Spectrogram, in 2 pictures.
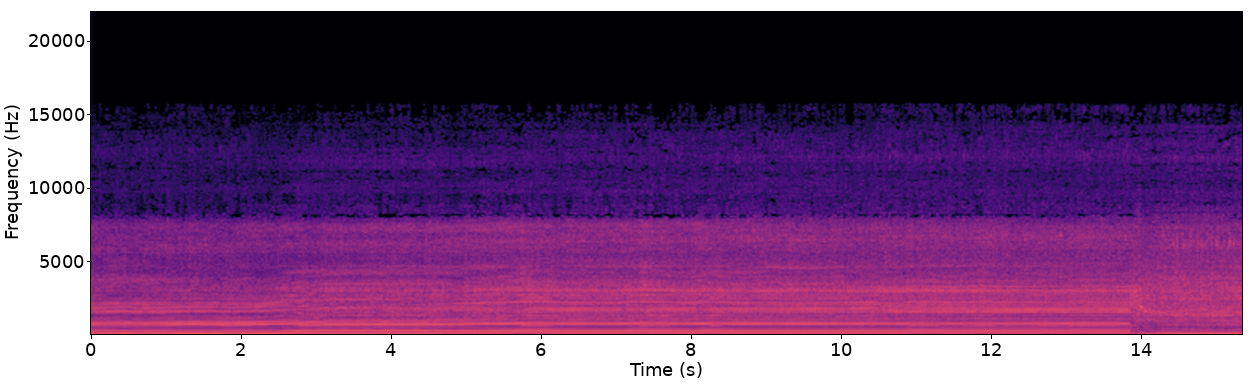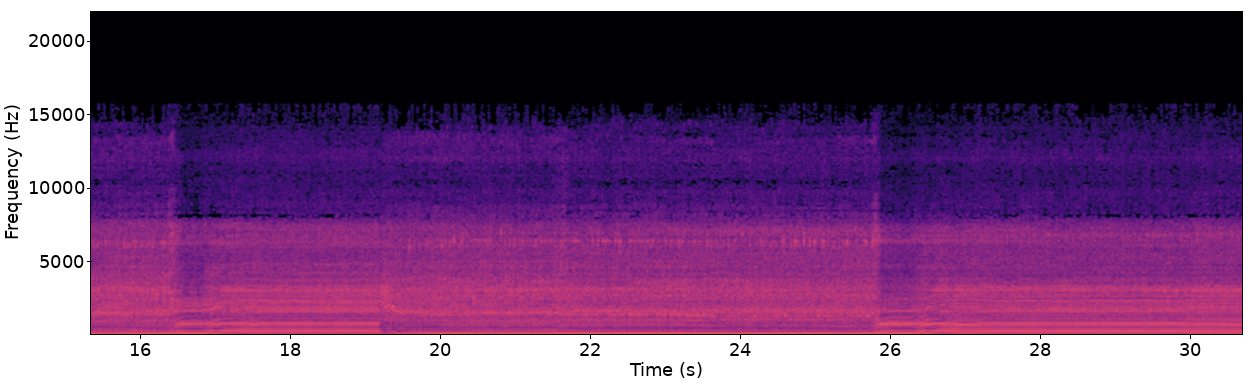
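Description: Datsu TR 555 brush cutter's small two-stroke engine running on the bench. Its speed steps up a little after about two seconds, then twice drops to a low idle and climbs back, the second time staying low for about seven seconds.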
